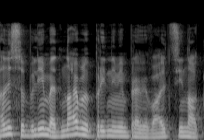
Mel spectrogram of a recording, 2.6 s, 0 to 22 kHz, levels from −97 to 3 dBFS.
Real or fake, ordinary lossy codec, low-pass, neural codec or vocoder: real; none; 10.8 kHz; none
